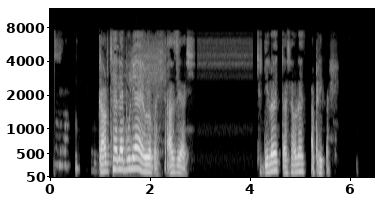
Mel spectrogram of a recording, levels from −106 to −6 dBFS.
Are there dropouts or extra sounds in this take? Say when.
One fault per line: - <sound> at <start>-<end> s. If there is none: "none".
none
